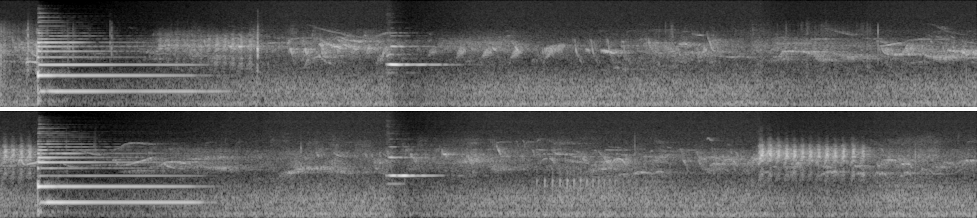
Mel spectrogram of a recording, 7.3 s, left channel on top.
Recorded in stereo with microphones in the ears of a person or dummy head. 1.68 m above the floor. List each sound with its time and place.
0.3 s a guitar: 15° left (ahead or behind), 5 m
2.9 s a flute: 10° right (ahead or behind), 7.5 m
